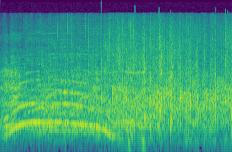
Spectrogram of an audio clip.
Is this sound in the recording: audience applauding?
yes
